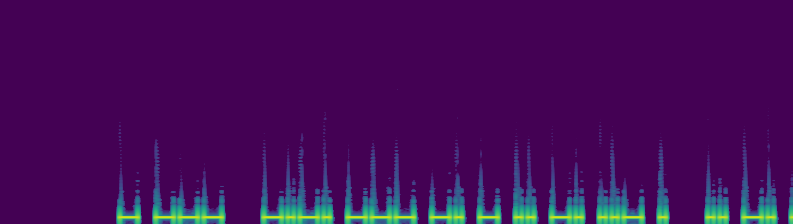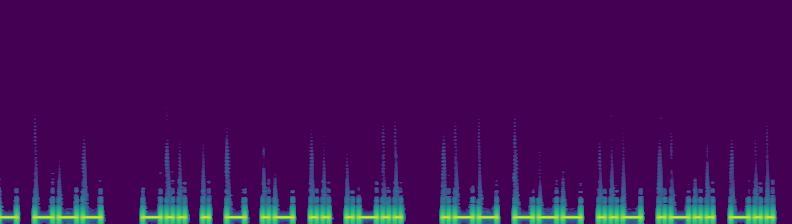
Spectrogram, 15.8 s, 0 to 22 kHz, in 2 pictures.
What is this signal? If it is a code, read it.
Morse code, heard as a keyed tone, about 20 wpm, 700 Hz. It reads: TO CONTINUE INTO DETAIL WOULD
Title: Sentences from Top 1500 Words 20wpm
